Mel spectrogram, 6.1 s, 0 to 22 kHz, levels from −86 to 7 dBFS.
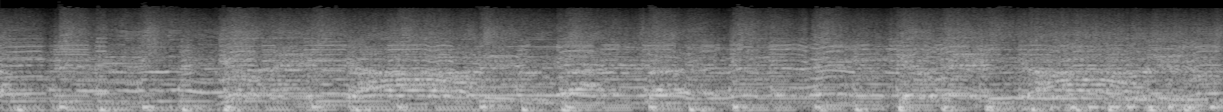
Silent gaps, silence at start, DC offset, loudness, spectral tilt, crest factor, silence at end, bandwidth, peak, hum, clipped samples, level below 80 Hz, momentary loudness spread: none; 0 s; under 0.1%; -15 LUFS; -4.5 dB/octave; 14 dB; 0 s; 17 kHz; -2 dBFS; none; under 0.1%; -28 dBFS; 3 LU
